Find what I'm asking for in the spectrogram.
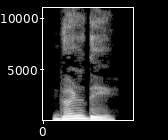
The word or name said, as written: ಕಳಾದ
